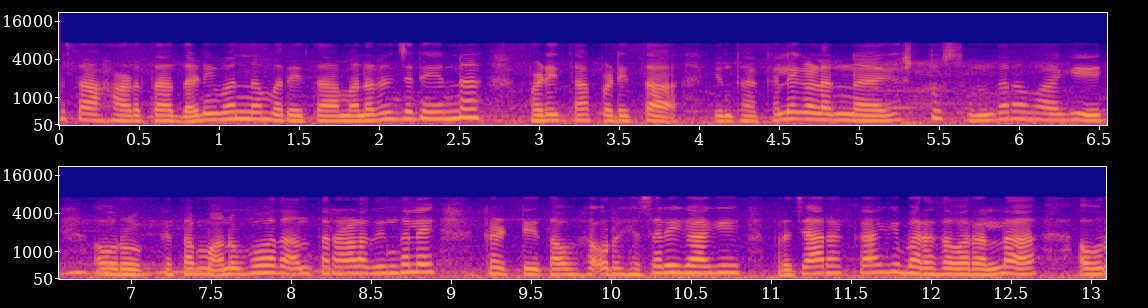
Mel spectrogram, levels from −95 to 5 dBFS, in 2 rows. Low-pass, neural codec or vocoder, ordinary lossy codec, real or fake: 7.2 kHz; none; none; real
